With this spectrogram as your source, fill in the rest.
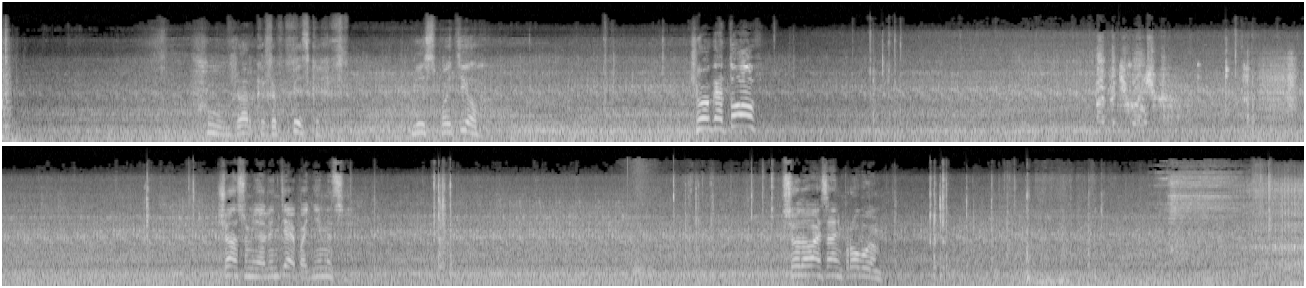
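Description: A truck engine rumbles steadily while driving on a snowy road.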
